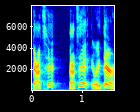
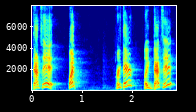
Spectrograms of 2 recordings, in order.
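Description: First: Said in the usual way. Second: Loud, higher, rising disbelief; incredulous questioning. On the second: Retold or imitated. Patient shown the tiny embryo on a picture, incredulous. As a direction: echo it as baffled questions, ending in laughter. Incredulous echo of nurse's words.

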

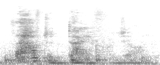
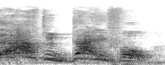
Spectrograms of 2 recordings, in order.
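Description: First: Low, very soft voice of Jesus thinking; hushed inner thought. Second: Loud, high, impassioned preacher's voice; emphatic declaration. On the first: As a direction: say it low, as if to yourself. Voicing Jesus' silent thought. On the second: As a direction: cry it out with full force. Repeats the thought emphatically. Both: Acted.

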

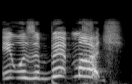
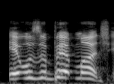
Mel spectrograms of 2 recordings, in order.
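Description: First: Said in the usual way. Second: Laughing. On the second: Real, not acted. Repeats, laughing.

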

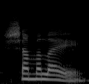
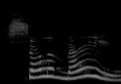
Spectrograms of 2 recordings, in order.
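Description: First: "Chalamet" as sham-uh-lay with an m sound; insisting on "Chalamet" as sham-uh-lay. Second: "Chalamet" slow, as shuh-la-may; correcting "Chalamet" to shuh-la-may; careful "Chalamet" without an m; Chalamet said right. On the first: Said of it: "that's what I said". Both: Shown as a demonstration.

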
